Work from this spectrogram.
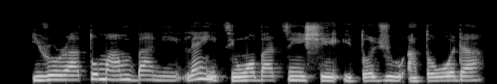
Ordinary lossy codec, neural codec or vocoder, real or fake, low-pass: none; none; real; 7.2 kHz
